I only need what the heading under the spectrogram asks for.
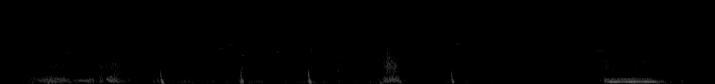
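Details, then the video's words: Orange domestic cat dreaming and snoring after an active day: soft, uneven snorts and breathy rasps spaced irregularly, ending in a deeper rumbling snore, with faint clicks in a quiet room. "The orange cat is dreaming and snoring!"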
